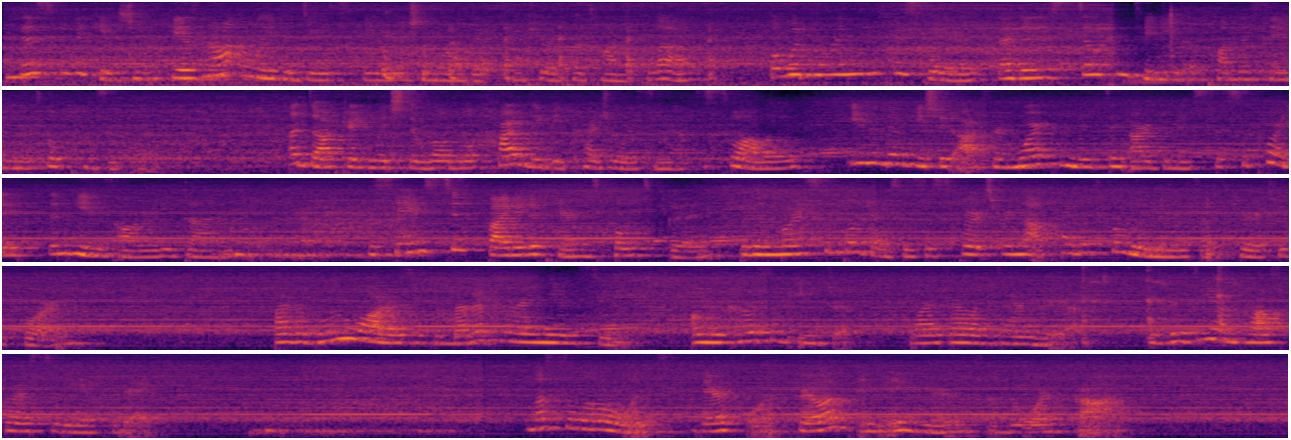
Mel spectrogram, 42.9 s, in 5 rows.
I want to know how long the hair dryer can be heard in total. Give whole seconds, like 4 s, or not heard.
43 s.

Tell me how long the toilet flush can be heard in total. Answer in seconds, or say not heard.
4 s.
